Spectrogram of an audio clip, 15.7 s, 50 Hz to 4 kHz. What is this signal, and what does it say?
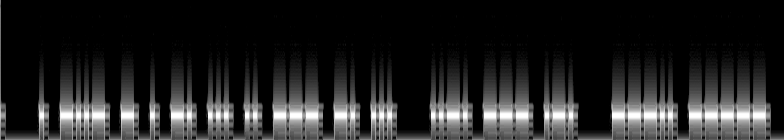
Morse code, heard as a keyed tone, about 15 wpm, spaced as for 13 wpm, 750 Hz. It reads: EXTENSIONS FOR 80
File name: Morse / 13WPM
